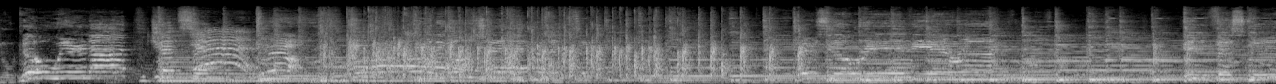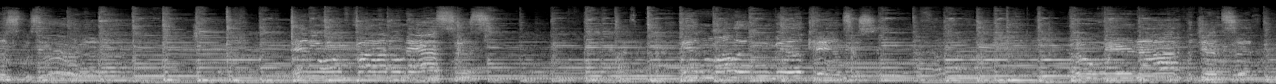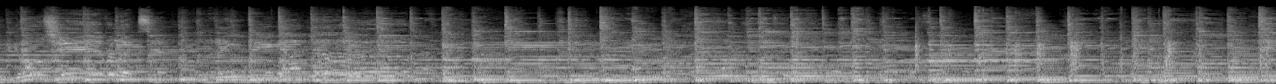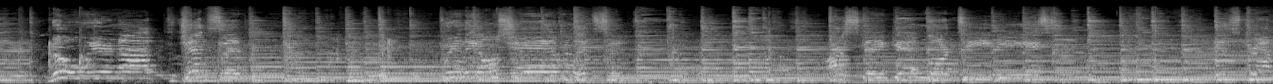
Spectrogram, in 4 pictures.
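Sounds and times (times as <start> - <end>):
person singing: 0.0 - 6.4, 7.7 - 10.6, 11.6 - 30.2, 38.5 - 41.2, 42.0 - 49.2, 50.2 - 51.0
strummed acoustic guitar: 0.0 - 51.0
backing band: 1.4 - 51.0.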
